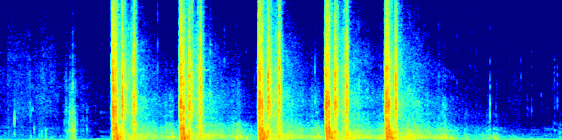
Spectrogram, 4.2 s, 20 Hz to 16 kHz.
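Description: A Savage Model 720 semi-automatic shotgun fires five loud, close blasts in quick succession, roughly half a second apart, each with a short decaying tail.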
